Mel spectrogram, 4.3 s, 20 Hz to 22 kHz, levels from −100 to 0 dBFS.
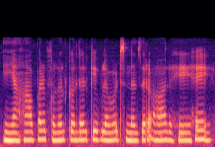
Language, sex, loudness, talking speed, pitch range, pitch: Hindi, female, -13 LUFS, 140 wpm, 215-225 Hz, 220 Hz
